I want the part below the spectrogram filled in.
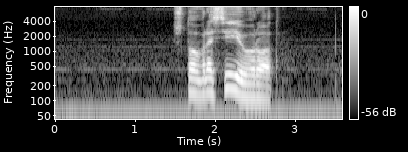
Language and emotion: Russian, neutral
